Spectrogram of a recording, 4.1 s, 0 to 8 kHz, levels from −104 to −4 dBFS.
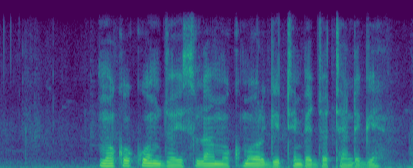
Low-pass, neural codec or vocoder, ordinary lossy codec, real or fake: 7.2 kHz; none; none; real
